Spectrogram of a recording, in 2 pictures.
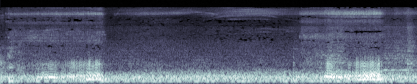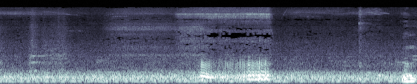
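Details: Sleeping cat snoring softly: low, breathy rasping snores swell and fade in slow cycles about every three to four seconds over a steady quiet hiss.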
